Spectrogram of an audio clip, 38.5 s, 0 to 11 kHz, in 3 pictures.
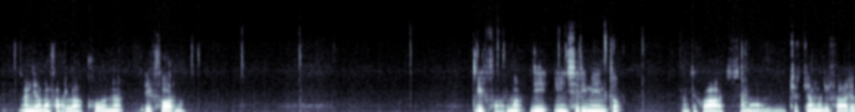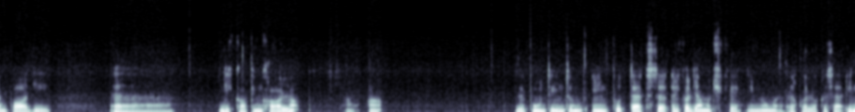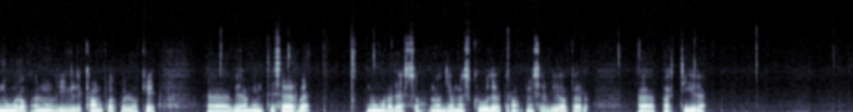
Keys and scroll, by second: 4.8 ctrl+c, 9.0 Return, 9.4 Home, 9.8 ctrl+v, 18.0 a, 21.6 ctrl+c, 24.6 ctrl+v, 30.0 ctrl+c, 31.2 ctrl+v, 35.0 ctrl+c, 38.2 ctrl+v.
